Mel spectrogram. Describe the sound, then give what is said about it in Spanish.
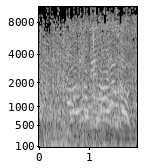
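Crowd filling the streets of King's Landing: a dense murmur of many voices and shuffling, steady and loud throughout, with a narrating voice over it. “En desembarco la gente abarrota las calles.”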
